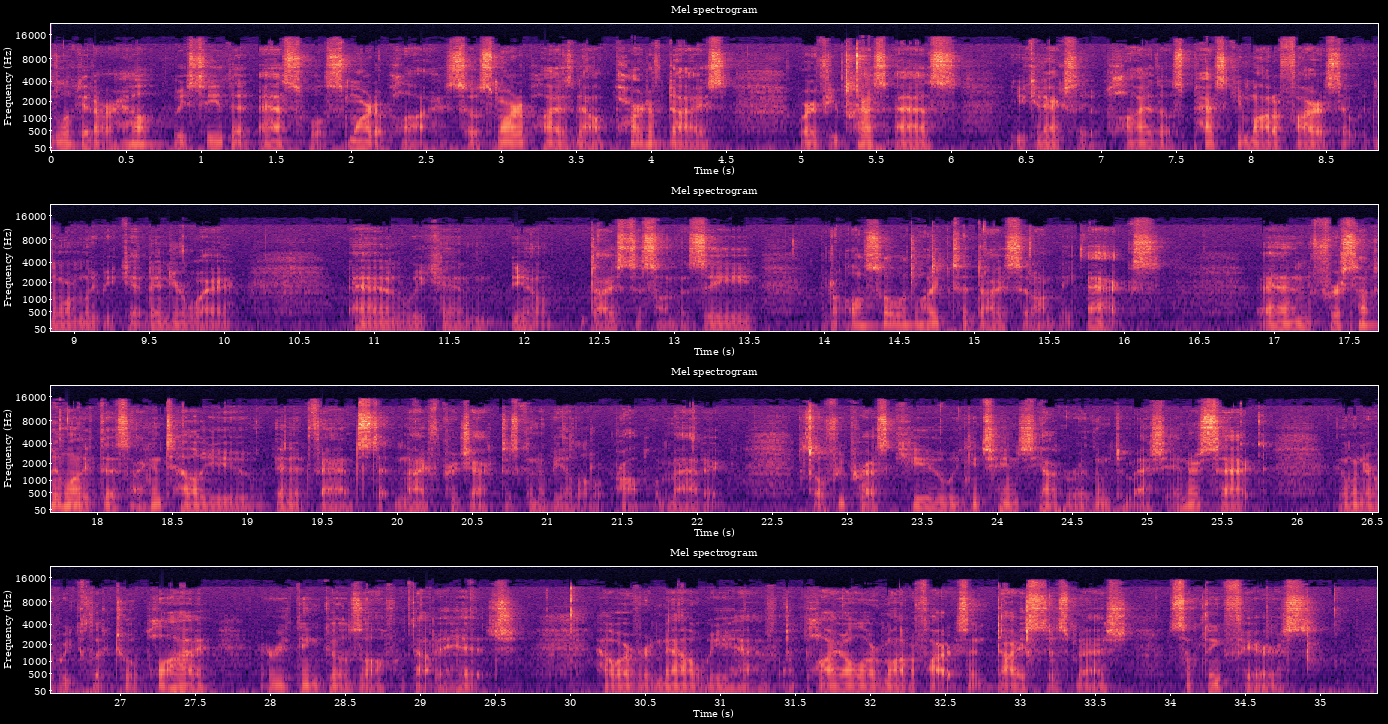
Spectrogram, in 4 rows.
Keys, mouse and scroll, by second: 5.3 s, 7.1-8.0 scroll down 2, 8.0-9.6 scroll up 2, 9.6-10.2 scroll up 1, 14.7 x, 22.6 q, 25.6 click, 27.1-28.6 scroll up 2, 28.6-29.3 scroll down 1, 29.3 middle click, 30.1 scroll up 1, 34.2-34.7 scroll down 3, 35.1 shift+middle click.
